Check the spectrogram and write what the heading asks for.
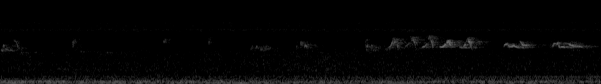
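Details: Sparrows chirping while bathing give short, bright chirps at an uneven pace, growing busier and louder toward the end, over a low rumble and a steady high hiss.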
